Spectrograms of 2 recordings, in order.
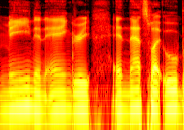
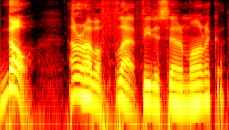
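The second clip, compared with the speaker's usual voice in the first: mock, high, short yelled cab driver voice; 6 semitones higher than usual. Retelling how a cab driver answered a question: imitating a cabbie yelling. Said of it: "And he yelled at me".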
